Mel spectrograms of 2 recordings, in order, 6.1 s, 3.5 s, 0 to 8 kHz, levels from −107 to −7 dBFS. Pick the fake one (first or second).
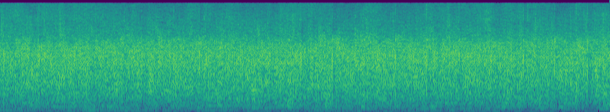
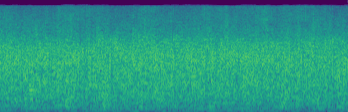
first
